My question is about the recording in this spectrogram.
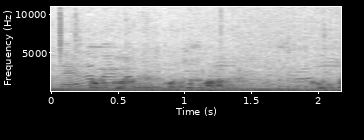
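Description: Busy street-market hubbub: several people talking in the background over the low, steady rumble of motorbike engines.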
